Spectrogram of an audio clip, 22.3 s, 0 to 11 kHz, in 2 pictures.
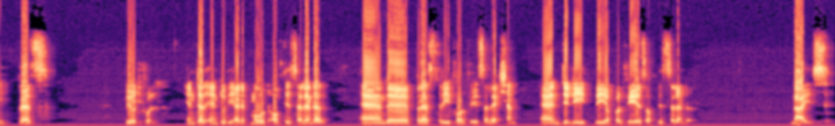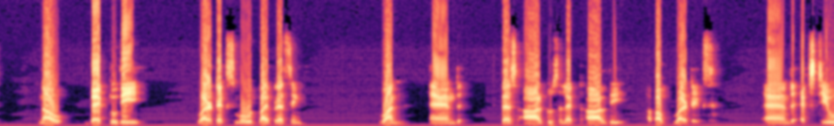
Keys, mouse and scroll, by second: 0.9 n, 1.4 middle click, 2.0-3.0 scroll up 1, 3.0 Tab, 3.0-3.6 scroll up 3, 4.4-5.4 scroll down 1, 5.9 3, 6.3 click, 7.3 Delete, 9.3 middle click, 9.7 scroll up 2, 10.0-10.5 scroll down 3, 10.5 middle click, 14.4 1, 15.7 scroll up 2, 16.6 click, 18.9 alt+click, 19.5 scroll down 2, 19.8 middle click, 21.9 e.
